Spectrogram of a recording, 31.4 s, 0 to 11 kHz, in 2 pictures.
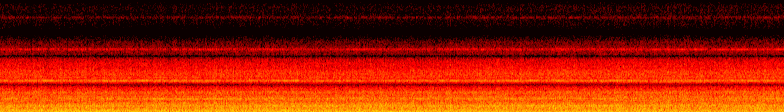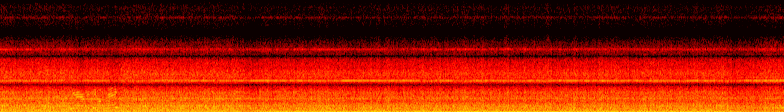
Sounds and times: Engine: 0.0 - 31.3.

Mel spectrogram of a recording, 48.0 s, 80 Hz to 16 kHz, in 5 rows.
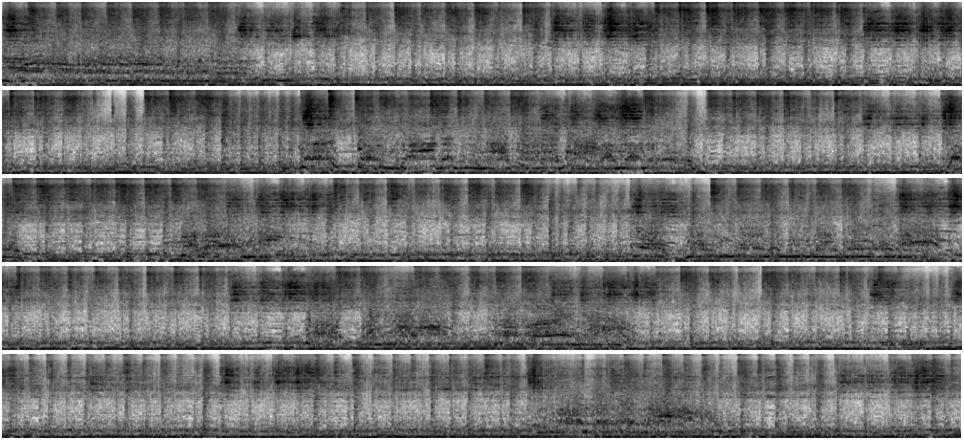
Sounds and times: Drum kit: 0.0 - 47.9
Punk rock: 0.0 - 47.9.

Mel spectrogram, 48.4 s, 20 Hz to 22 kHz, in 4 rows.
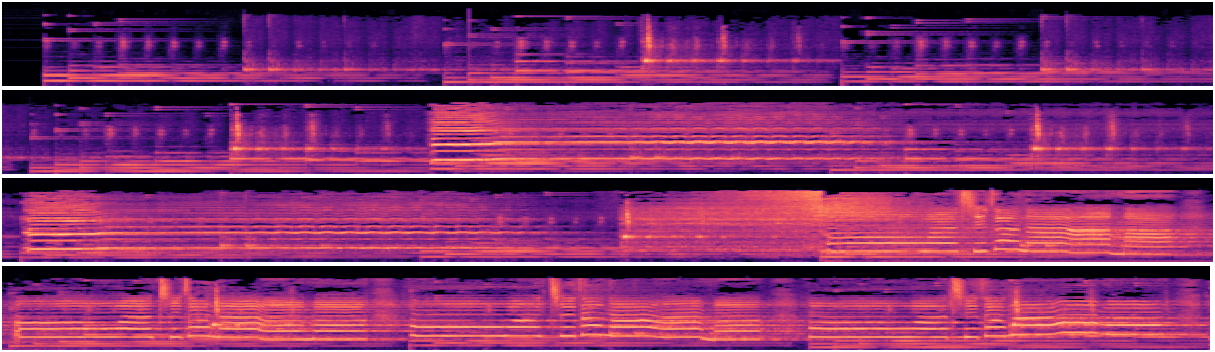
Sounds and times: Mantra: 32.4 - 48.4.

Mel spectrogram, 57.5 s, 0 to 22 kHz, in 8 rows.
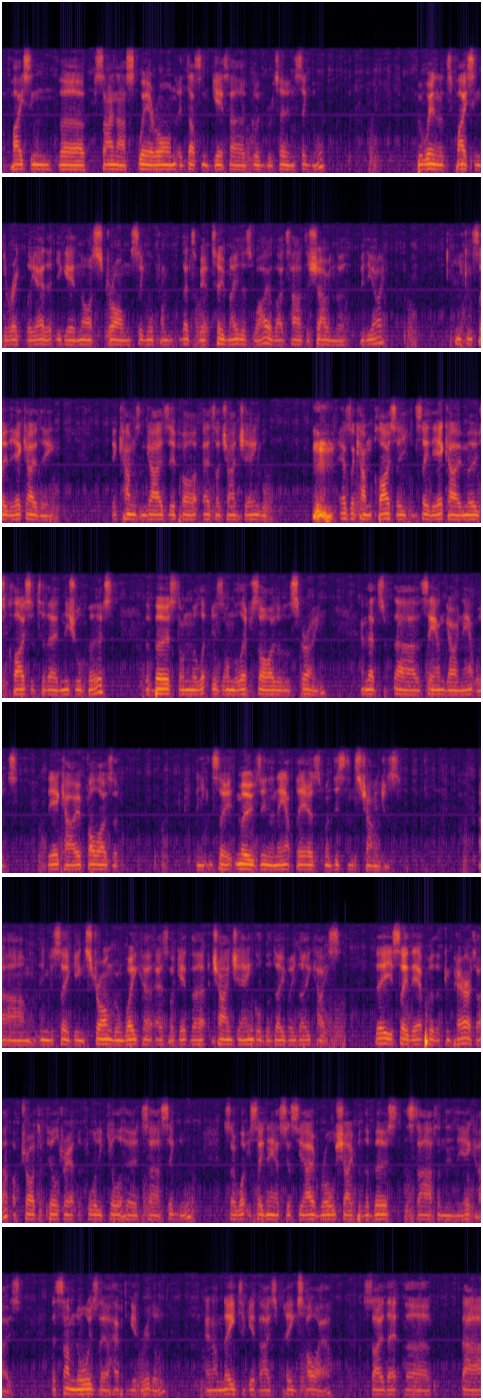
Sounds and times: Speech: 0.0 - 4.9, 6.2 - 13.0, 13.9 - 15.2, 16.0 - 18.4, 19.0 - 30.5, 31.6 - 34.8, 35.9 - 57.4.

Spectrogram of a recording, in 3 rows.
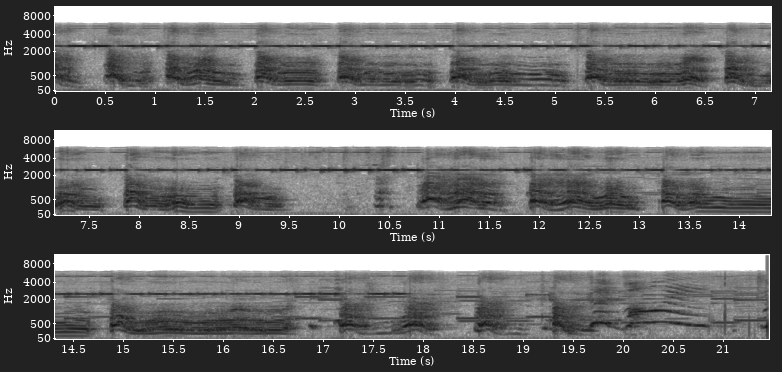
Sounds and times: Buzzer: 0.0 - 20.0
Music: 18.3 - 21.4
Speech: 19.6 - 21.4.

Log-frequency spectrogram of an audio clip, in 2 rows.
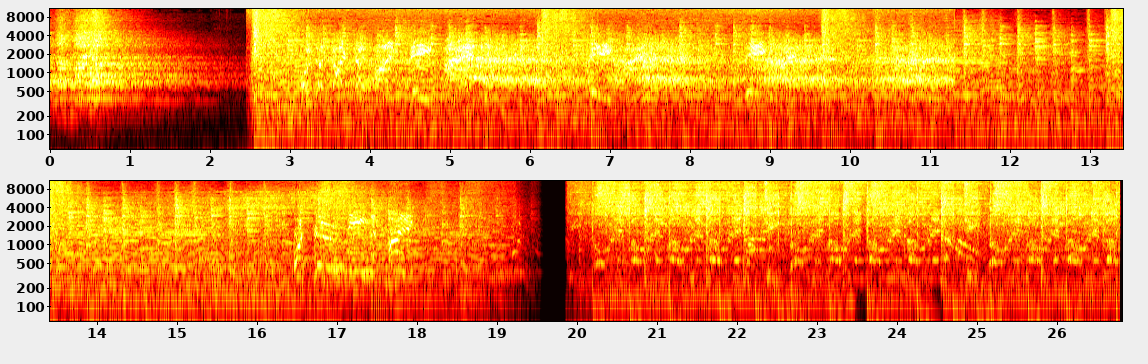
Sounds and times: Music: 0.0 - 26.8
Speech: 3.1 - 5.4, 6.8 - 7.5, 16.4 - 18.1.

